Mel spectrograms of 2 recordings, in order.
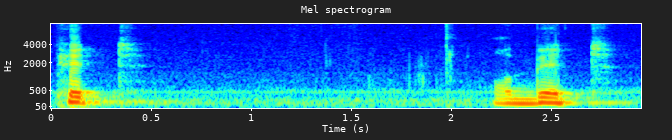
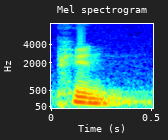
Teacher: the vowel in pit and bit is an oral e vowel and the vowel in pin is a nasal e vowel now the nasal vowel in pin is assumed to result from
